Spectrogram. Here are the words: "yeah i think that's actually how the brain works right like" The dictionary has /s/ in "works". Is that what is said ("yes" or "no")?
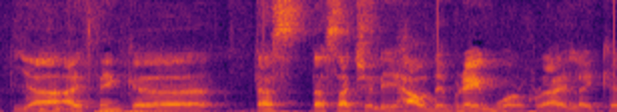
no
